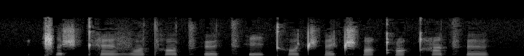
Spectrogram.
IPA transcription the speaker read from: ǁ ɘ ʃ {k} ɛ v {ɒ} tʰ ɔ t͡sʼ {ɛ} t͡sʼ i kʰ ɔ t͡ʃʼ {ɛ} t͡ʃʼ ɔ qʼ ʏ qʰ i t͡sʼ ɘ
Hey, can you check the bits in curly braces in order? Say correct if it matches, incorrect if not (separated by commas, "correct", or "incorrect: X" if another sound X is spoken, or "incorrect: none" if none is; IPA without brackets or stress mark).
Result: incorrect: kʰ, correct, incorrect: ʏ, correct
